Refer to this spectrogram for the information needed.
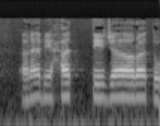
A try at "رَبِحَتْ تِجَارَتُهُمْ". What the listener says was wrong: And put a little heaviness on the ra because it's with the fatha. Ra. رَبِحَتْ. Not ra. Ra.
